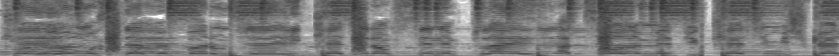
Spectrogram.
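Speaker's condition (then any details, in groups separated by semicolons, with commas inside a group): No condition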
